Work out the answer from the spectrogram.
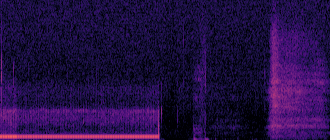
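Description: A telephone call waits to be answered, heard as a steady single-pitched line tone lasting about a second and a half that cuts off abruptly, followed by a couple of soft clicks and a short burst of hiss.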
